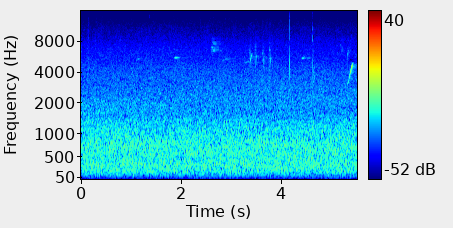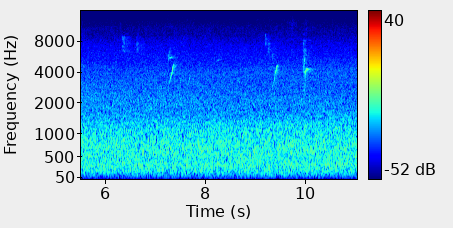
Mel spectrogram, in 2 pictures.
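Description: A steady, even rushing background noise, with a few short, high bird chirps scattered through the second half.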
